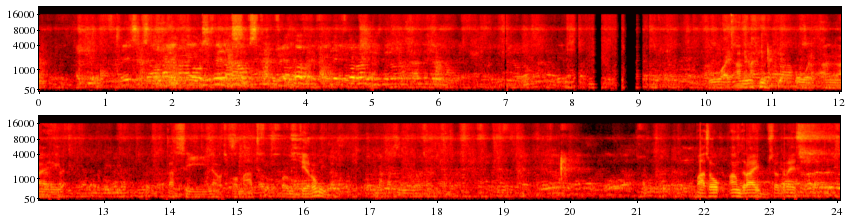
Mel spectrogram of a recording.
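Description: A crowd of young men chatters and talks nearby.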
